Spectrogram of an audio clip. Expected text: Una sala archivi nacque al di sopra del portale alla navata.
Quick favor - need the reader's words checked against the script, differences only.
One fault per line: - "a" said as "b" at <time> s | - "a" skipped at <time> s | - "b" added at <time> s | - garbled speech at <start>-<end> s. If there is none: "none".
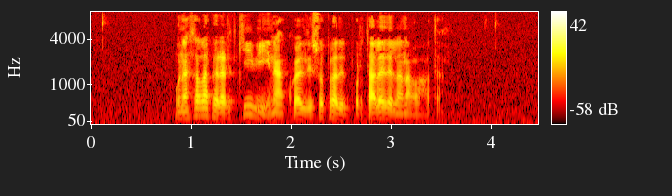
- "per" added at 1.2 s
- "alla" said as "della" at 2.9 s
